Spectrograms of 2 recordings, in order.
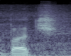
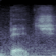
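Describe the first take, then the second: First: The vowel of the word sounds odd and distorted. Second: The vowel of the word sounds plain and ordinary. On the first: The speaker calls it wrong. "I said bitch weird" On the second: The speaker calls it right. "that's how you say it. That's how a man says it"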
